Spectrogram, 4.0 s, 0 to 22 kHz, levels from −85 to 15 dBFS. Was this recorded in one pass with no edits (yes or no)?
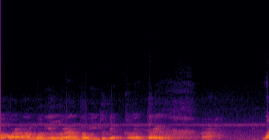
yes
